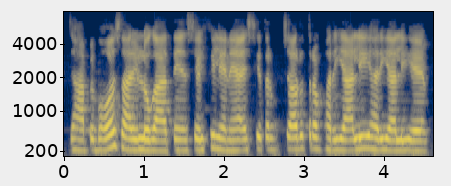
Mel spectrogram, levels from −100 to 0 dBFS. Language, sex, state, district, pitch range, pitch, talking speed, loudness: Hindi, female, Uttar Pradesh, Gorakhpur, 215-235 Hz, 220 Hz, 220 wpm, -15 LUFS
